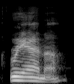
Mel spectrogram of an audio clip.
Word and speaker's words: Rihanna: Rihanna.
